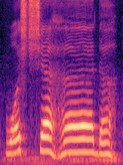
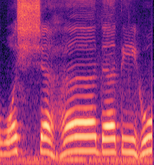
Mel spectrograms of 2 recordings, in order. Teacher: والشہادہ، یہاں پر ہم وقف کریں گے تو ہا ساکن، تا کو ساکن کر دیں گے، ہا کی آواز میں ہو جائے گا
